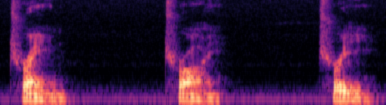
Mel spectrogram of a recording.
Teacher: when the T sound is followed by the r sound it's replaced with the CH sound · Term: affrication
